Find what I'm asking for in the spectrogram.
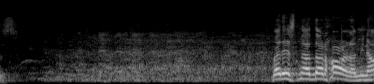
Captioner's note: attendees laughing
